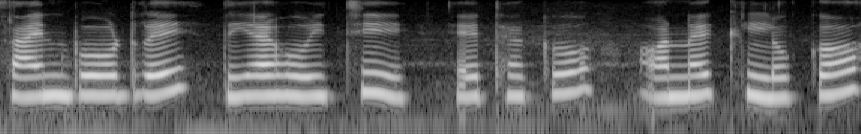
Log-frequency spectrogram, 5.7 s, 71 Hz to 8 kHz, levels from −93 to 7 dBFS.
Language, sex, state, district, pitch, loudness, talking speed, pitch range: Odia, female, Odisha, Khordha, 275 Hz, -16 LUFS, 75 wpm, 265-290 Hz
